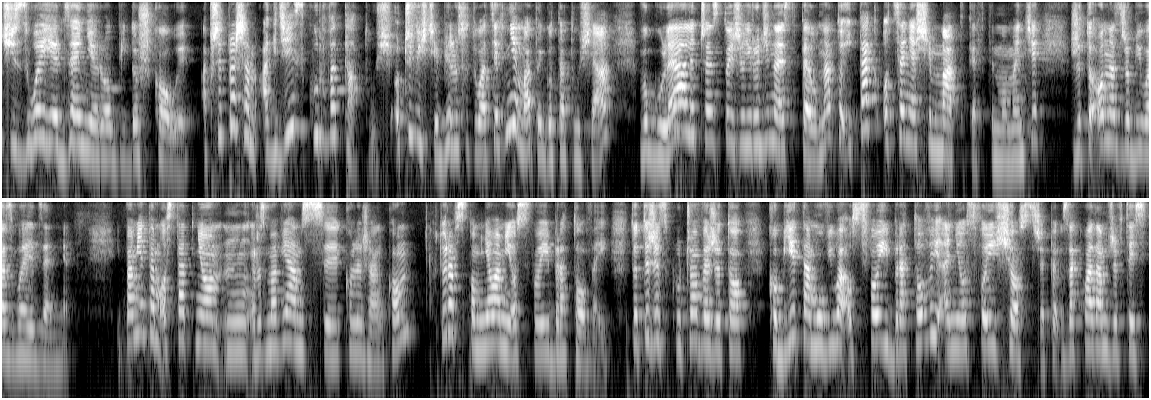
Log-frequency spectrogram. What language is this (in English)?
Polish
